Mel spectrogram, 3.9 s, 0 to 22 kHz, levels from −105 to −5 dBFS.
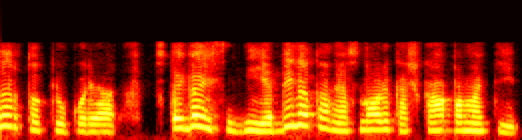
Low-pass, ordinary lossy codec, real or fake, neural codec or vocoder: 7.2 kHz; MP3, 64 kbps; fake; codec, 16 kHz, 4 kbps, FreqCodec, smaller model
